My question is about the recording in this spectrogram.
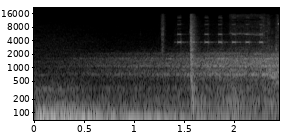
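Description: Airliner cockpit sound: a steady low engine drone, then a click and a rapid run of short, high-pitched instrument beeps in the second half as a hand works the cockpit controls.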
